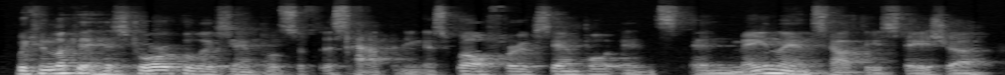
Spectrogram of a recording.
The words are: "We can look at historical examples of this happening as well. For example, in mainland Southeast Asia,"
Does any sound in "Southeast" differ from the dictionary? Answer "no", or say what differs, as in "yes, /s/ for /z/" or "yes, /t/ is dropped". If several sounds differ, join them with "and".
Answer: no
